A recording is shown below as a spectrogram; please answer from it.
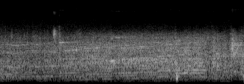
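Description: Toyota GR Yaris rally car's turbocharged three-cylinder engine running under load, heard from inside the cabin together with tyre and gravel noise, growing louder over the two seconds.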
